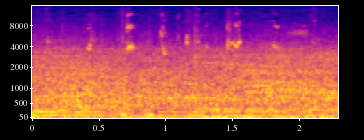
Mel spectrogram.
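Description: Basketball dribbled on a hardwood court over steady arena crowd noise, with short high squeaks every few tenths of a second.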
